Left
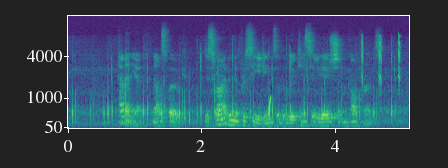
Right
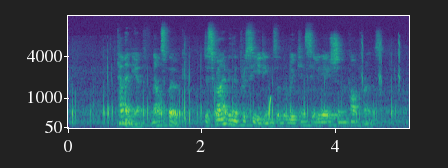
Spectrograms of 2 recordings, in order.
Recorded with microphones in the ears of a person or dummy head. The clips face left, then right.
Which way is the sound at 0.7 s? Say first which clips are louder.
Even; 25° right (ahead or behind).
